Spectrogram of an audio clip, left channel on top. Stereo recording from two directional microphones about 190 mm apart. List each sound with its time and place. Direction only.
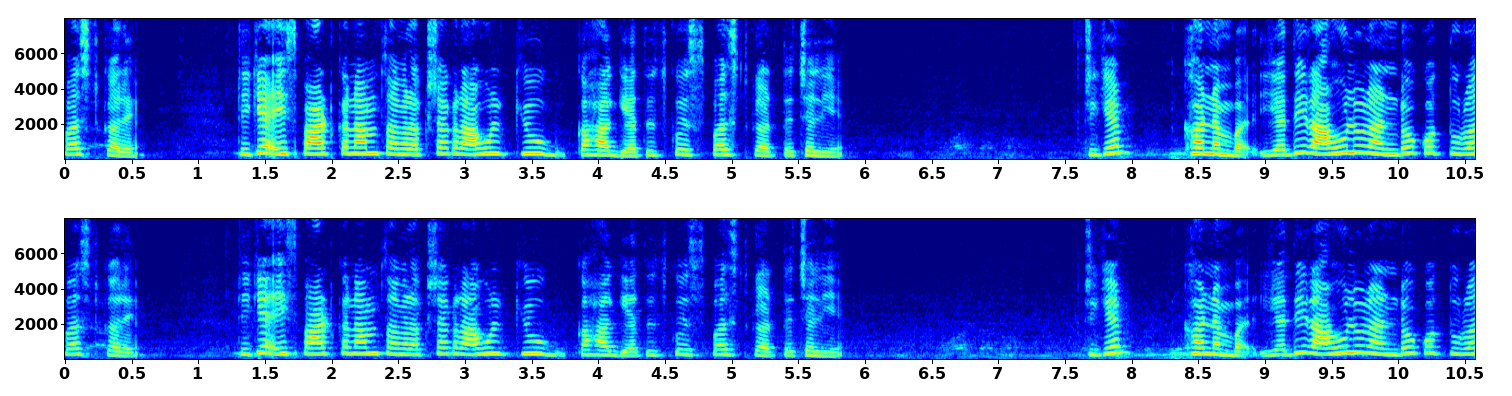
0.0 s a woman's voice: 35° left (ahead or behind)
7.7 s a woman's voice: 30° left (ahead or behind)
